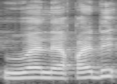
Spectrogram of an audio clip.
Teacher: وَلَقَدْ، واو ہونٹ گول کر کے لام کو جلدی ادا کریں گے، لا قد نہیں کریں گے ورنہ غلطی ہو جائے گی، ولقد لام کو ٹچ کر کے فوراً ہی قوف پر چلے جائیں گے۔ قوف مستعلیہ حروف میں سے ہے، دال ساکن ہے، قلقلہ ہوگا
